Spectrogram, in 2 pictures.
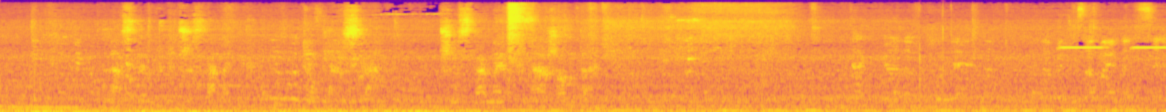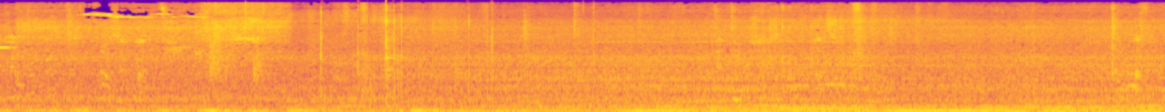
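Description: A bus engine rumbles steadily, rising as the bus pulls away.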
